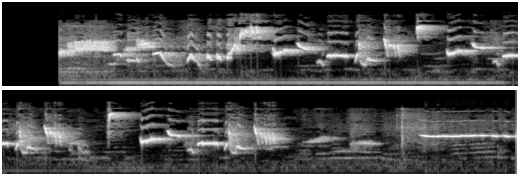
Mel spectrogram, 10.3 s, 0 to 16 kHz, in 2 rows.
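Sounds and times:
lovebird chattering song: 0.6 - 8.1
steady low electrical hum: 0.6 - 10.3.

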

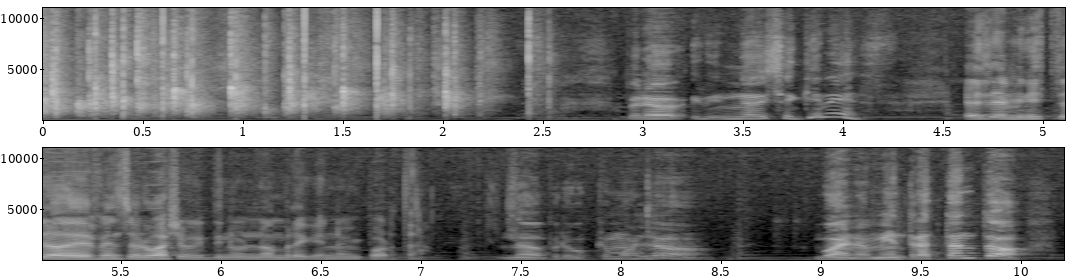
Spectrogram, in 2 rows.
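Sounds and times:
applause from an audience: 0.0 - 2.6
speech: 2.9 - 10.2.

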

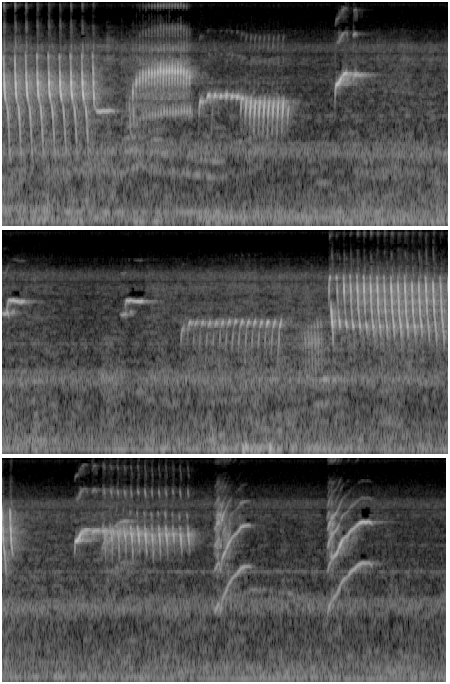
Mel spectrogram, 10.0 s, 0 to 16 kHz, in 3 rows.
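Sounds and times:
Atlantic canary singing vigorously in gacor style: 0.0 - 9.9.

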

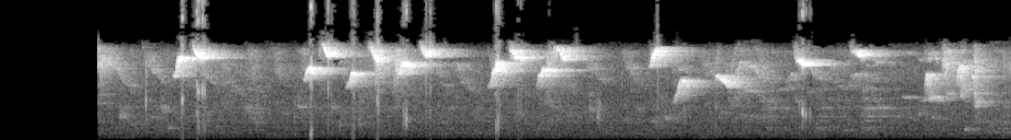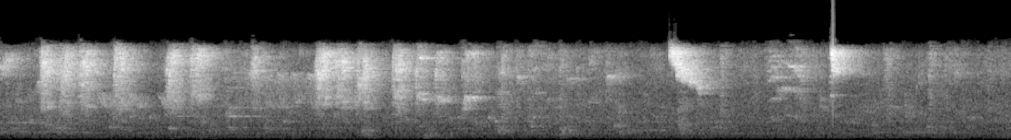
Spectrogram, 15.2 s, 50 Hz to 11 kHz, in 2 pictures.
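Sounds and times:
Oriental magpie-robin singing clear whistled notes: 0.8 - 11.3
Oriental magpie-robin scratchy chatter: 0.8 - 15.1.

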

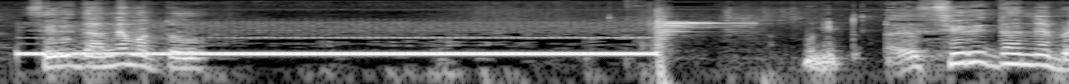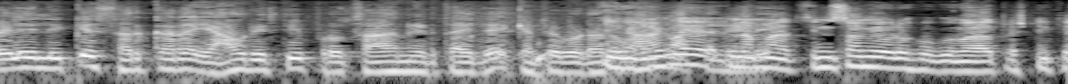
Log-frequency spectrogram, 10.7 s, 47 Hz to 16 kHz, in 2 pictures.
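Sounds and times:
telephone ringing with warbling two-tone ring: 0.0 - 3.3
speech: 0.2 - 1.1, 4.5 - 10.6.

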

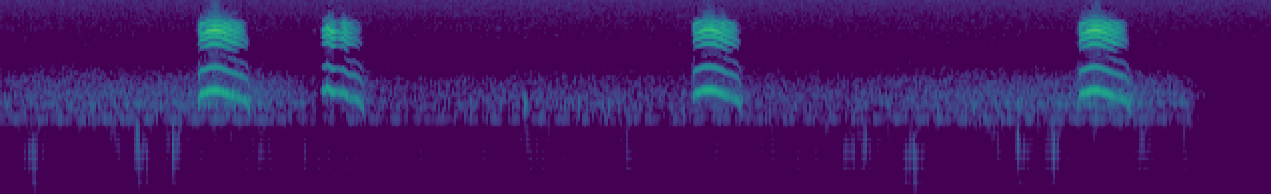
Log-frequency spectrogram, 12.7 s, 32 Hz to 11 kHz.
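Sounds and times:
owl giving drawn-out arched calls: 1.9 - 2.6, 3.2 - 3.7, 6.9 - 7.5, 10.7 - 11.4.

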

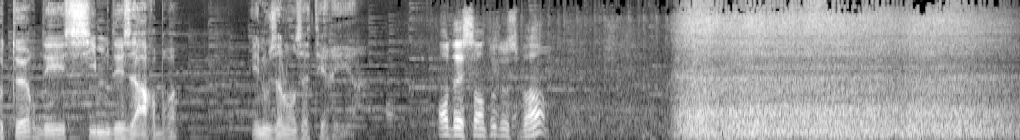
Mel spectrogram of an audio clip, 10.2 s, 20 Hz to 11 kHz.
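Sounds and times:
speech: 0.0 - 1.9, 2.5 - 3.6, 4.4 - 5.7
hot air balloon burner roaring while landing near treetops: 6.6 - 10.1.

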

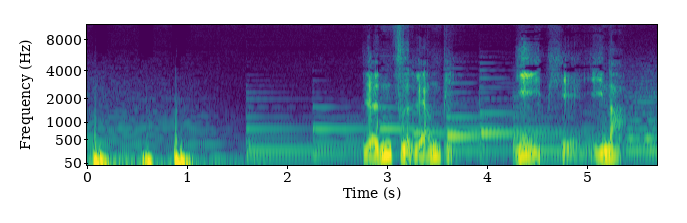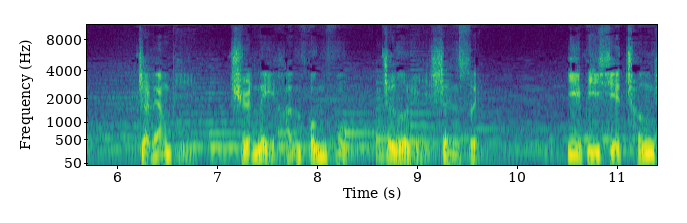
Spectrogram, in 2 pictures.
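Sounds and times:
heartbeat thumps: 0.0 - 1.3
speech: 2.8 - 5.4, 6.2 - 9.7, 10.5 - 11.3.

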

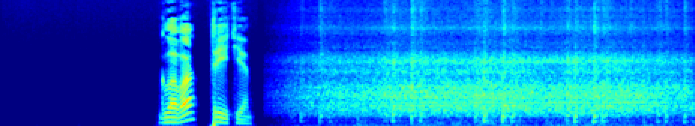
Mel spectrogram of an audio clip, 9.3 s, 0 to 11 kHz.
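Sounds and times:
speech: 2.2 - 3.4
train wheels clattering on rails inside a sleeper-car passenger train: 3.9 - 9.2.

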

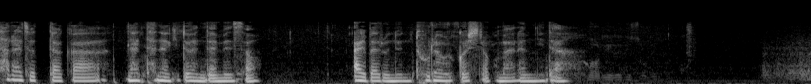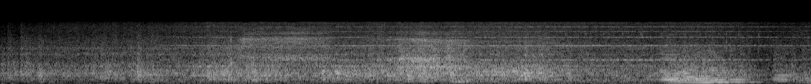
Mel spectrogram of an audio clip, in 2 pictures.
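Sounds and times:
speech: 0.1 - 2.7, 3.5 - 5.8
train travelling on rails on the way home to Sicily: 7.6 - 16.2.

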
